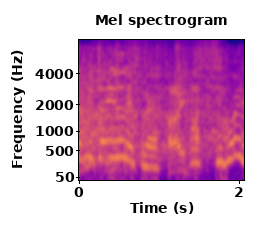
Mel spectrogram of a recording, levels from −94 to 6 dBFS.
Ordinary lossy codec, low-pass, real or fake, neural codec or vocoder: Opus, 16 kbps; 7.2 kHz; real; none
